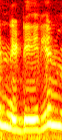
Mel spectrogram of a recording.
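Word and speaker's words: Schneiderian: Present होती है वो यहाँ पे एस जो है वो साइलेंट है। ओके, तो यहाँ पे निडेरियन मेम्ब्रेन प्रेजेंट होती है, कहाँ पे प्रेजेंट होती है, ऑल्फैक्टरी रीजन पे प्रेजेंट होती है।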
